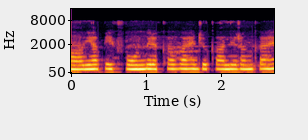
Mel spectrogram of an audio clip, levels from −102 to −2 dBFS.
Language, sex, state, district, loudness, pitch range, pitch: Hindi, female, Haryana, Charkhi Dadri, -12 LUFS, 245-250 Hz, 250 Hz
